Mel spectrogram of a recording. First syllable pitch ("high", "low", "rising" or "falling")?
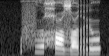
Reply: high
